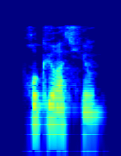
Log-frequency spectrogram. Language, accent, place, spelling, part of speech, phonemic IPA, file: French, France, Lyon, procuration, noun, /pʁɔ.ky.ʁa.sjɔ̃/, LL-Q150 (fra)-procuration.wav
- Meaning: 1. proxy 2. power of attorney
